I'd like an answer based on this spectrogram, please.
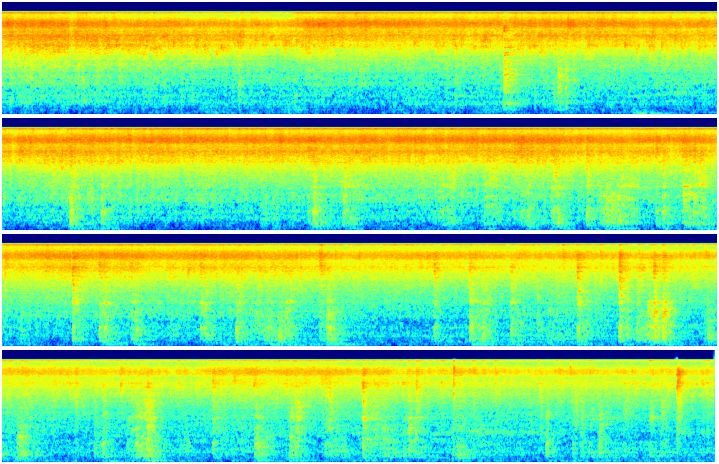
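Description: Sliced onion frying in hot oil in a wok, sizzling loudest at the start and slowly settling, while a spatula scrapes and clicks against the pan as it is stirred.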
